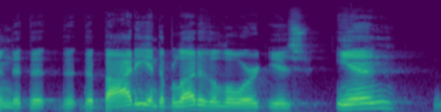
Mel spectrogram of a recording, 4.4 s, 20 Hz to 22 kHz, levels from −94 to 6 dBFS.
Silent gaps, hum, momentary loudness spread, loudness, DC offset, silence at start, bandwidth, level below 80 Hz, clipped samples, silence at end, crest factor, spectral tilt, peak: none; none; 13 LU; -26 LUFS; under 0.1%; 0 s; 13 kHz; -68 dBFS; under 0.1%; 0 s; 16 dB; -4.5 dB/octave; -10 dBFS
